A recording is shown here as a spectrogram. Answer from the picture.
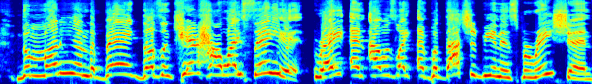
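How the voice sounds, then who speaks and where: A woman with a slight Nigerian accent speaks in an animated tone at a moderate pace, in a dry, close sound with no echo. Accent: Nigerian, slight, comes out on some words. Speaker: entrepreneur and business coach. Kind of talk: podcast interview.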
